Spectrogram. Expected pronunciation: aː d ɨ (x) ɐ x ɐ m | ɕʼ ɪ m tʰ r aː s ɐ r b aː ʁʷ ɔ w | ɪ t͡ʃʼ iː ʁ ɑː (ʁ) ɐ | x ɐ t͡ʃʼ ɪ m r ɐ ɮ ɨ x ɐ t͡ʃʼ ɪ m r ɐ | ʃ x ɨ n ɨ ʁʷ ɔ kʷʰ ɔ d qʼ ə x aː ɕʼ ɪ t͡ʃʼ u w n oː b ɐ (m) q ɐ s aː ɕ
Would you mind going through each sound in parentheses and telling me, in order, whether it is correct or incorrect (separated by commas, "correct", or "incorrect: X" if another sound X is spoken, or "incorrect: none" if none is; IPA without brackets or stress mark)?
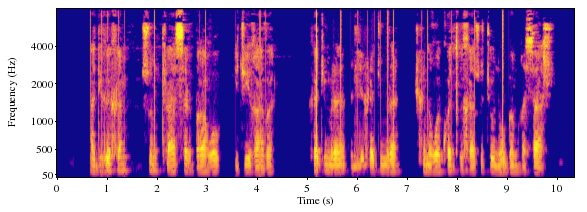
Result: incorrect: ɣ, incorrect: v, correct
